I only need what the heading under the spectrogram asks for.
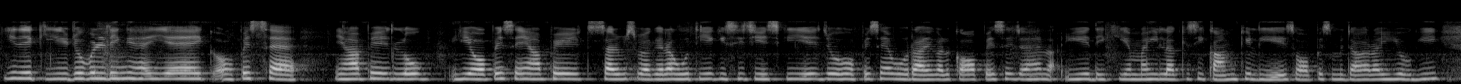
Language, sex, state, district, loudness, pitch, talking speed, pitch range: Hindi, female, Chhattisgarh, Raigarh, -25 LUFS, 245 Hz, 195 wpm, 235-255 Hz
